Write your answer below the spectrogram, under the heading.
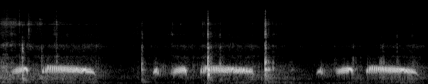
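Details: Spotted dove calling as a lure for wild doves: short lead-in notes followed by a long steady coo, the phrase repeated three times in quick succession, with a few sharp clicks.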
